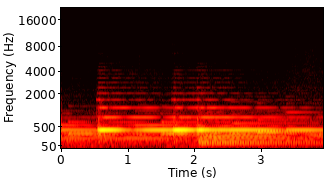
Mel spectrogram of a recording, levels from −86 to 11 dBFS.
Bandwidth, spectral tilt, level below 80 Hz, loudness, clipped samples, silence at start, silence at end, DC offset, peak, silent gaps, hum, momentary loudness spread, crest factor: 2.6 kHz; -10.5 dB/octave; -58 dBFS; -24 LUFS; under 0.1%; 0 s; 0 s; under 0.1%; -12 dBFS; none; none; 12 LU; 12 dB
